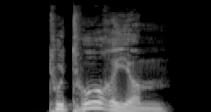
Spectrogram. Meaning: 1. a tutorial 2. a university class where skills taught in lectures or seminars are exercised, generally taught by a more advanced student (called Tutor) and often non-obligatory
- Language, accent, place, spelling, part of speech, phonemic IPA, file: German, Germany, Berlin, Tutorium, noun, /tuˈtoːʁiʊm/, De-Tutorium.ogg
